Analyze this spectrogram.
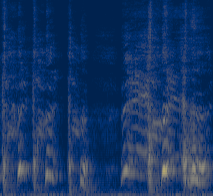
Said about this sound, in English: Cough.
